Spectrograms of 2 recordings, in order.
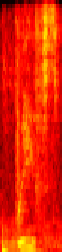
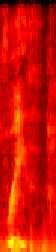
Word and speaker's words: wreath: and she was like oh no that's not how you say it's wreath and then I was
